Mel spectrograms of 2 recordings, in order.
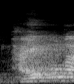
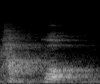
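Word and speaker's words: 밟고: 보통 리을 비읍은 리을로 가야 정상이지. 근데 얘는 어때? 발고가 아니라 뭐야? 밥고.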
